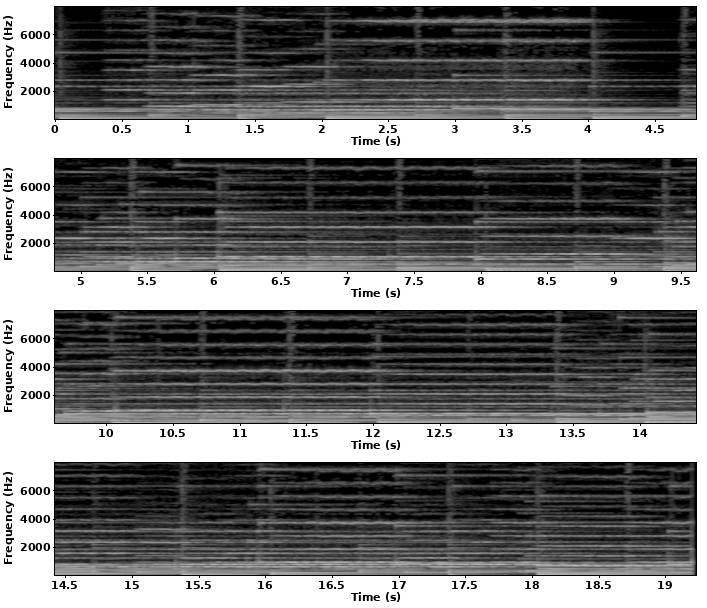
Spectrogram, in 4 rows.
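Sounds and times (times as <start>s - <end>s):
Christmas carol: 0.0s - 19.2s.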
